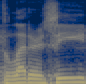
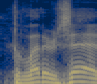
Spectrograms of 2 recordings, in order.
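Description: First: The letter is said as zee. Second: The letter is said as zed.

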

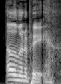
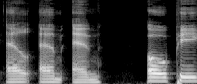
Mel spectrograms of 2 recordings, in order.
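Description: First: The letters are run together like one word. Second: Each letter is said separately and distinctly. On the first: The speaker calls it right. "It's one letter" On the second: The speaker calls it wrong. "it goes H I J K L M N O P Q"

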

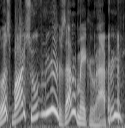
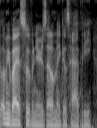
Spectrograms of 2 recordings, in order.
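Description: First: It is said in a Goofy impression voice. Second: It is said in the speaker's normal voice.

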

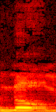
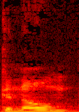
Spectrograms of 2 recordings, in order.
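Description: First: The initial G is silent. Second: The initial G is pronounced. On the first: The speaker calls it wrong. "it's not a gnome" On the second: The speaker calls it right. "you pronounce the G"

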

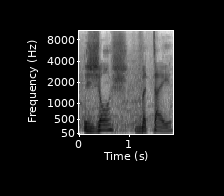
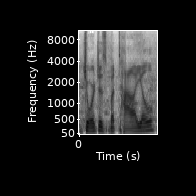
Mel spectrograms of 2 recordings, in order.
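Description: First: The name is attempted with a French pronunciation. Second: The name is said with an English pronunciation. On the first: "So probably butchered it" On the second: "if you want to say it in an English way"

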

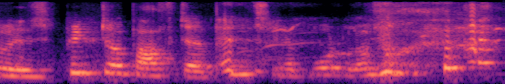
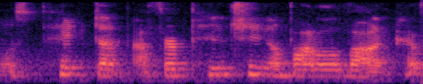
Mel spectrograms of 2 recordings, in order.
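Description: First: It is said in an attempted Scottish accent. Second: It is said in the speaker's ordinary accent.

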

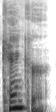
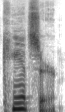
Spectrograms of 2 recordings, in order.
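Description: First: The middle consonant is a hard k sound. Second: The middle consonant is a soft s sound. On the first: The speaker calls it wrong. "not quite" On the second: The speaker calls it right. "It's pronounced cancer"

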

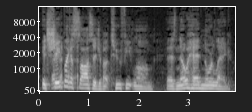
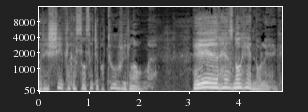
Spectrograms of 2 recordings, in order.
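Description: First: It is read in a normal voice. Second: It is read in an old sailor's voice.

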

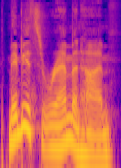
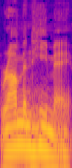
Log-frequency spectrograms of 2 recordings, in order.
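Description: First: The ending is said as one syllable, heim. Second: The ending is said as two syllables, hee-meh. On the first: The name sounds like a German name. "the most German name" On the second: The name means ramen princess. "some sort of ramen princess"

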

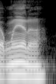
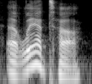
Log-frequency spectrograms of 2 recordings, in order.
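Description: First: The middle T is dropped, like Atlanna. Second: The middle T is pronounced strongly.

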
